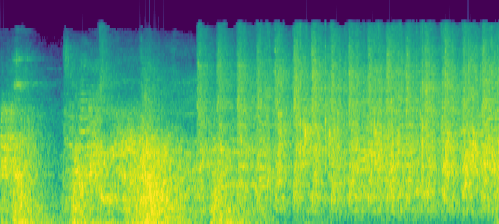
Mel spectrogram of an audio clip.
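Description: A wrestler's body thudding onto the ring canvas, then a run of quick, evenly spaced claps from the audience, about three or four a second.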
